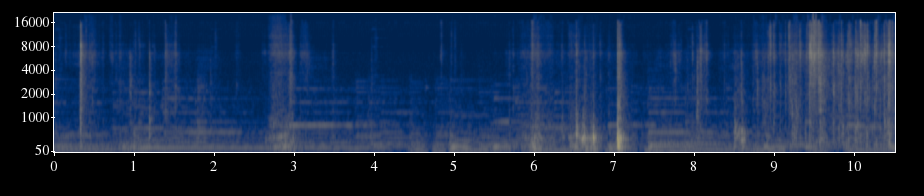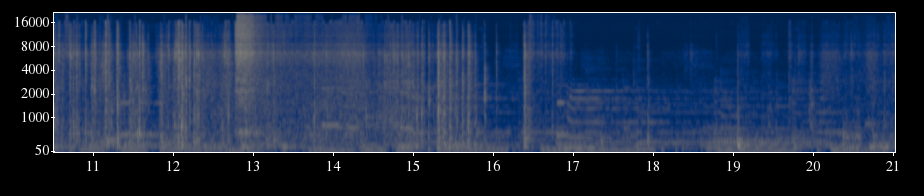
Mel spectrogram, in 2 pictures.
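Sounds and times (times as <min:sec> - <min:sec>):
soft background music: 0:00.0 - 0:21.0
packaging crinkling: 0:08.0 - 0:16.8.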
